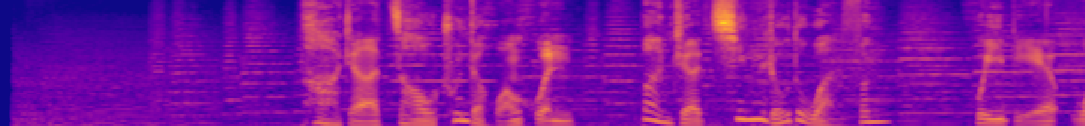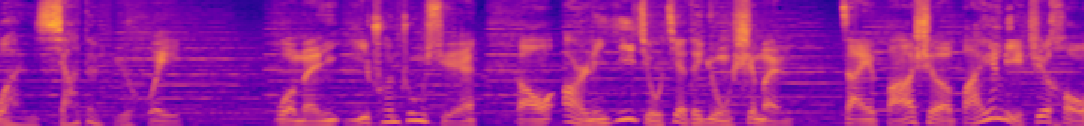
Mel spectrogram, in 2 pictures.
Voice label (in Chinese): 专题 学校 沉稳, 男国; 宜川中学百里远足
